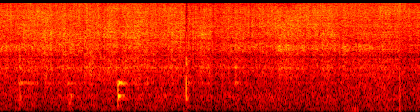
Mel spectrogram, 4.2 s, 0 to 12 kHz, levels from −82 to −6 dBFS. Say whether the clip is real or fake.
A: fake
